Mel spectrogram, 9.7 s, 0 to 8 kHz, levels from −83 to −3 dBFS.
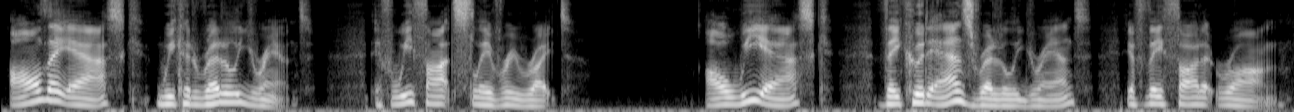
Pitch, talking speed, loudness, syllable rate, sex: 145 Hz, 155 wpm, -19 LUFS, 4.1 syllables/s, male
